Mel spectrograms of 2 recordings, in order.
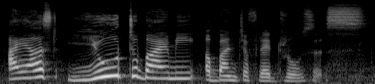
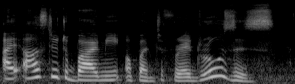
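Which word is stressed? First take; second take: red; roses. First: The stress is on red. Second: The stress is on roses.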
